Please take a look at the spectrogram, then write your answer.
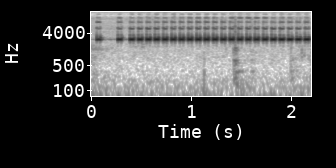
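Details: Car A/C leak hunt, electronic refrigerant sniffer held low near the expansion valve/evaporator area: rapid high-pitched beeping about ten per second without gaps, detecting refrigerant; leak at expansion valve or evaporator.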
